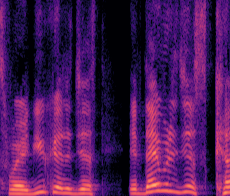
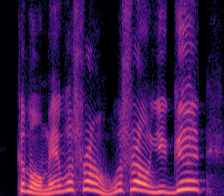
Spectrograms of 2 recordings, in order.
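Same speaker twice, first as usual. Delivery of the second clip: mock soothing, consoling tone; 7 semitones higher than usual. Retelling how a popular school kid consoles an upset classmate: imitating a comforting voice. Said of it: "put his arm around you and be like".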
